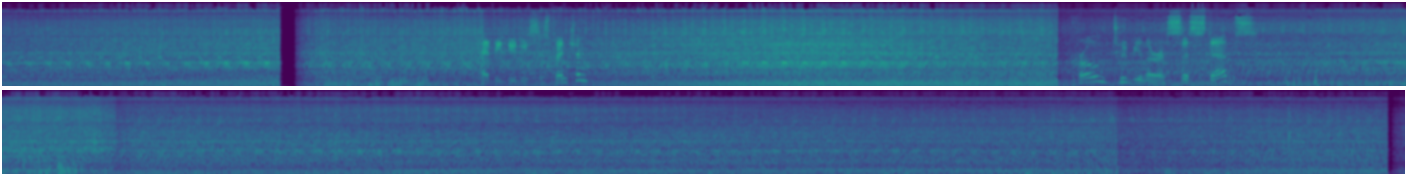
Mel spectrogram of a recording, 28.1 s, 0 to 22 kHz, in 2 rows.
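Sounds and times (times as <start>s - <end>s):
truck engine idling: 0.0s - 28.0s.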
